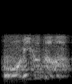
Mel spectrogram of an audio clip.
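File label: player killed enemy mood high, speech japanese; War Thunder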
